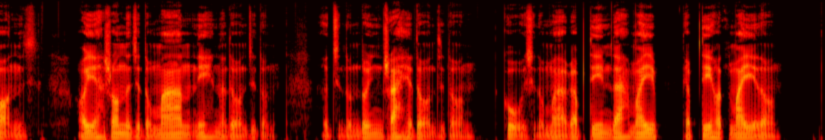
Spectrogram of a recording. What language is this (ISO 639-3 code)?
mzl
